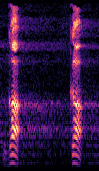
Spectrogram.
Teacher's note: بعض القبائل العربية في الحجاز نطقت بهذا، وأيضا في اليمن ينطقون القاف قاء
